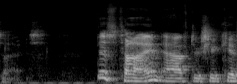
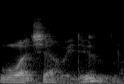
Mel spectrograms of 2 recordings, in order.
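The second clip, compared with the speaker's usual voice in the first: put-on low, soft, seductive sexy voice; 6 semitones lower, 9 dB quieter than usual. Recounting holding a woman, speaker repeats his question, retelling a sexy voice. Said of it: "in my best sexy voice asked".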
